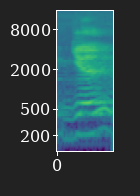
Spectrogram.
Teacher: Nun tasdid dengungkan setelah berdengung panjangkan satu Alif Jan Dal sukun sifatnya Qalqalah ya pantulkan jangan tertahan bukan ad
